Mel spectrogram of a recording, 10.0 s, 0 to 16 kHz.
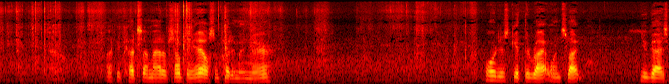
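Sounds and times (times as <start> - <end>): faint soft rustles: 0.0 - 2.0, 2.6 - 7.3
outdoor background noise: 0.0 - 10.0.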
